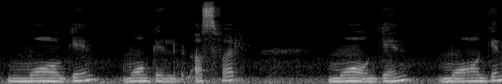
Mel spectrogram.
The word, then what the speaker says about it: Morgen: الصباح هي الأداة التعريف، الارتكل دي اللي هي الدير والداس والدي، دي معناها يعني كلمة مورجن، مورجن اللي بالأصفر، مورجن، مورجن ما نطقتش الار برضو، مورجن، مورجن دي معناها صباح.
